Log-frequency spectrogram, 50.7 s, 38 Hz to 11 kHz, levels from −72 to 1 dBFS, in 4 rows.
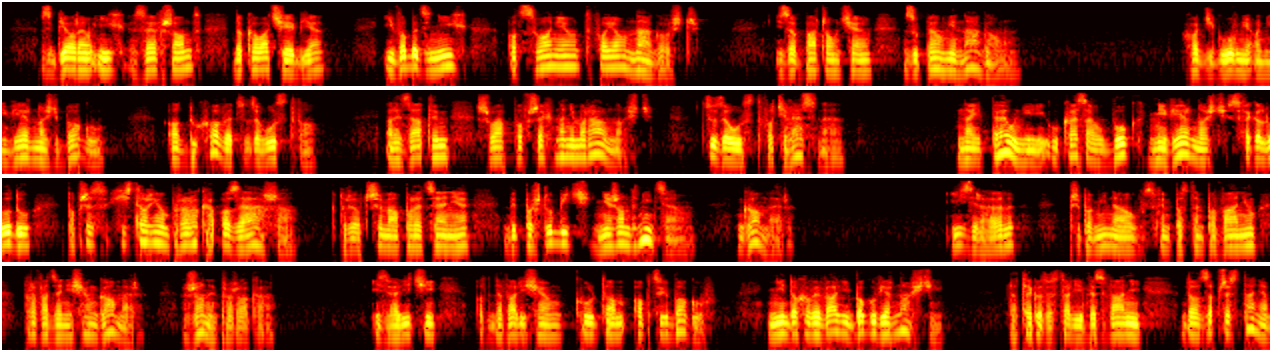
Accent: native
